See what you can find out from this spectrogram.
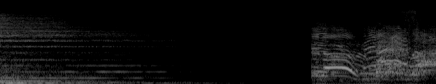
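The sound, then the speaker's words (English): Crowd chanting 'glory to the armed forces' as Ukrainian soldiers are welcomed into Kherson after the Russian withdrawal. A loud surge of many voices bursts in after a fading musical tone and a short silence. “We start with the sounds of celebrations, and Kherson is Ukraine, as soldiers are welcomed into the southern city after Russia said it had fully withdrawn. Troops were met with chants of glory to the armed forces,”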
